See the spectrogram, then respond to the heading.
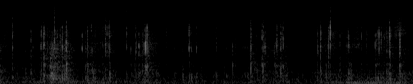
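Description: Fingers fold and crinkle a small brown kraft paper bag with a round sticker, apparently empty, while nails scratch across it. The result is a quiet, continuous run of bright, dry crinkles and scratchy crackles with very little low end.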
